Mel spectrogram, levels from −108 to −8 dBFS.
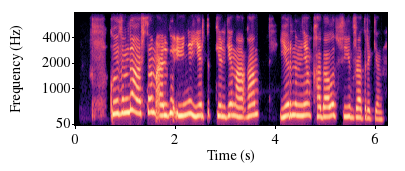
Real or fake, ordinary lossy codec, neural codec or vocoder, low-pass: fake; Opus, 24 kbps; autoencoder, 48 kHz, 128 numbers a frame, DAC-VAE, trained on Japanese speech; 7.2 kHz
